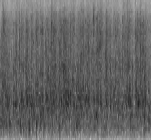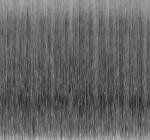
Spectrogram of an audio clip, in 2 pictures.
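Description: Hooves of a close-packed group of ridden Camargue horses clattering on a paved road, a dense, continuous patter of hoof strikes, mixed with crowd noise.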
